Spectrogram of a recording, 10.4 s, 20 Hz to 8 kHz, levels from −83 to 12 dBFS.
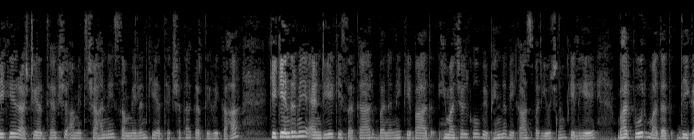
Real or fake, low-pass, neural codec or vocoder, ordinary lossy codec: real; 7.2 kHz; none; none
